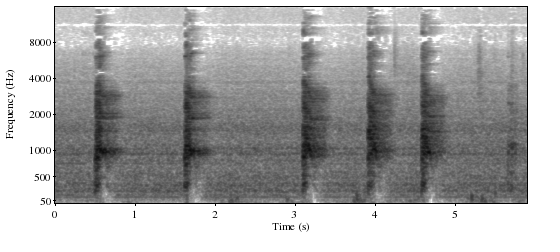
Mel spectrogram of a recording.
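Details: Single sharp barks from a Shih Tzu, five in six seconds at uneven gaps, each a brief punchy yap, followed by a faint softer bark at the end over a low background hum.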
